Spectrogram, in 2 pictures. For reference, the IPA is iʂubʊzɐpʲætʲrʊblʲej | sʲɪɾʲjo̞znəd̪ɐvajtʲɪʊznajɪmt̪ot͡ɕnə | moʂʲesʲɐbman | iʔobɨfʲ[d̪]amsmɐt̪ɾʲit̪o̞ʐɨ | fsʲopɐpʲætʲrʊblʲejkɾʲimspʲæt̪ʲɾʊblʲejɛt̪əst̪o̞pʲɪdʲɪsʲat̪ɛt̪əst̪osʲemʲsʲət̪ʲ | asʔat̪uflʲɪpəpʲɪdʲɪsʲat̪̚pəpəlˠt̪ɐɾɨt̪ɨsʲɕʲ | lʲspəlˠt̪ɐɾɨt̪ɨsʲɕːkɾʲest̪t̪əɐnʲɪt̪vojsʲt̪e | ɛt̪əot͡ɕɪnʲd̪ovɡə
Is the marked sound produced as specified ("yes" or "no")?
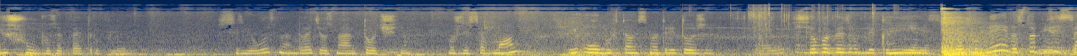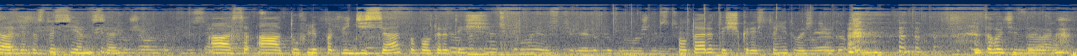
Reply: no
